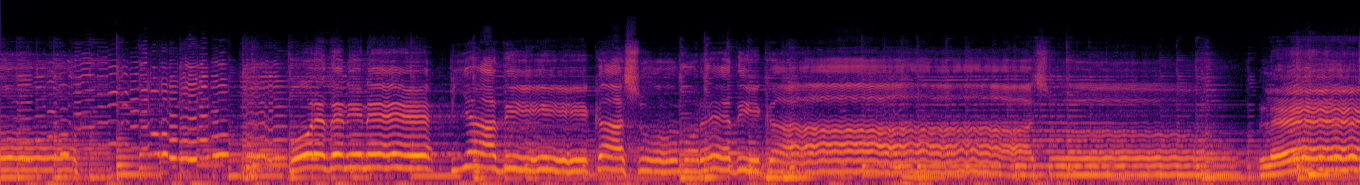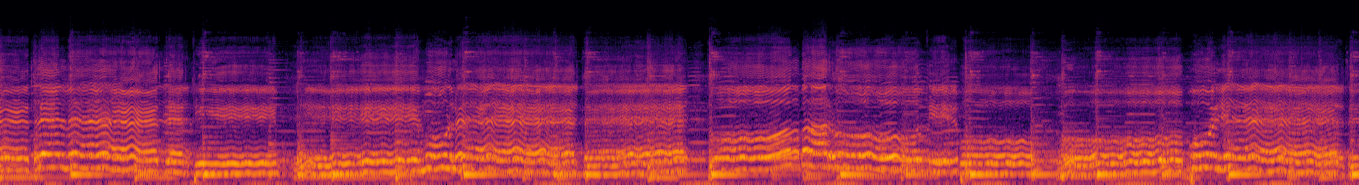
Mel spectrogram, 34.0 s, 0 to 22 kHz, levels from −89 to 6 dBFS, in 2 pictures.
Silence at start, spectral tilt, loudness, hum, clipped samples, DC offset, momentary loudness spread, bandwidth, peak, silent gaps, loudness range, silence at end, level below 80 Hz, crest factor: 0 s; -6.5 dB/octave; -20 LUFS; none; under 0.1%; under 0.1%; 7 LU; 10.5 kHz; -6 dBFS; none; 6 LU; 0 s; -44 dBFS; 14 dB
